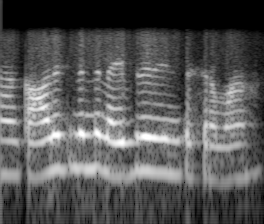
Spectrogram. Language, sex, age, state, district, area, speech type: Tamil, female, 18-30, Tamil Nadu, Erode, rural, conversation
